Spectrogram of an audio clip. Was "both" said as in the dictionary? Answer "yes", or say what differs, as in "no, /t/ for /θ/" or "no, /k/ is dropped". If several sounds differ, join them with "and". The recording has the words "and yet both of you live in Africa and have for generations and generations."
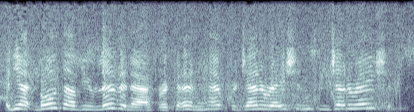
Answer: yes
